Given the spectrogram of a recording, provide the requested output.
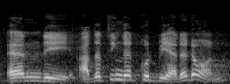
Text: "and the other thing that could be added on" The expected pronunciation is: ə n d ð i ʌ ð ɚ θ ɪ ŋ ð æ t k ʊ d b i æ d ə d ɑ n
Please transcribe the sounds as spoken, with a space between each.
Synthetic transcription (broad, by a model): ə n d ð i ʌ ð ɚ t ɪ ŋ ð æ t k ʊ d b i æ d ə d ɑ n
